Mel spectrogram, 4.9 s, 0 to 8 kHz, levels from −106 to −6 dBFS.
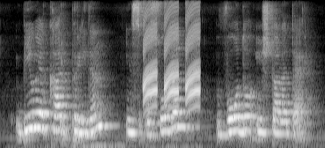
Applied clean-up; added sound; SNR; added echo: none; Alarm; 2 dB; reverberation time 0.6 s.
